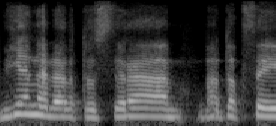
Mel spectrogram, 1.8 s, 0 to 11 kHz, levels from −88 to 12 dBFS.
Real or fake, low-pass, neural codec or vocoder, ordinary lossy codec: fake; 9.9 kHz; codec, 24 kHz, 0.9 kbps, WavTokenizer, medium music audio release; Opus, 16 kbps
